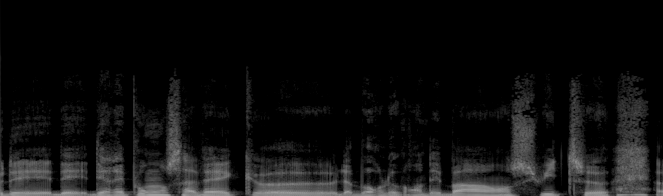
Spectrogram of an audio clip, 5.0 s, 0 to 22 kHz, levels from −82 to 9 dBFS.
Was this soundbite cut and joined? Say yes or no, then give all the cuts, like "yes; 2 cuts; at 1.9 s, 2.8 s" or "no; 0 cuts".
no; 0 cuts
